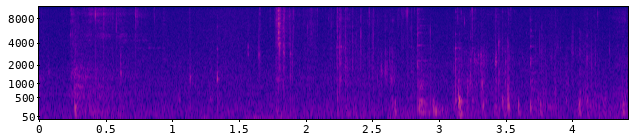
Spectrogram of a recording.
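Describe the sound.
Chewing and biting while eating roasted mackerel served on top of new potatoes: many small, faint crunchy clicks and mouth sounds in an uneven rhythm, with no talking.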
